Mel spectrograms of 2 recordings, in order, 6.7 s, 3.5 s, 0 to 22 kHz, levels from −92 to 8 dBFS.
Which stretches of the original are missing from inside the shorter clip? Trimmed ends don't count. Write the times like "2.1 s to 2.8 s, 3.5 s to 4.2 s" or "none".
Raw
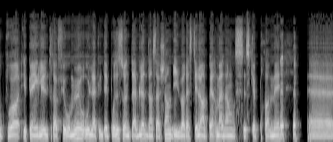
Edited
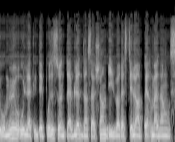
none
